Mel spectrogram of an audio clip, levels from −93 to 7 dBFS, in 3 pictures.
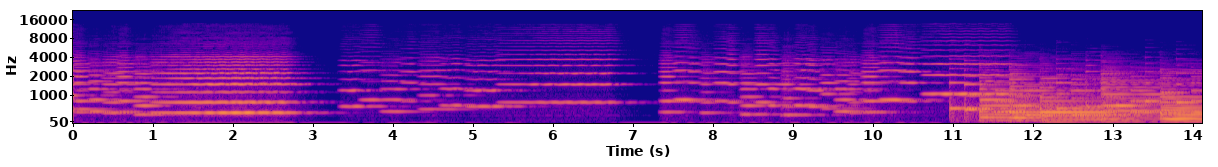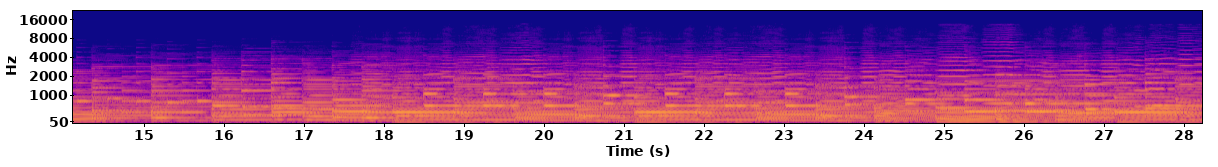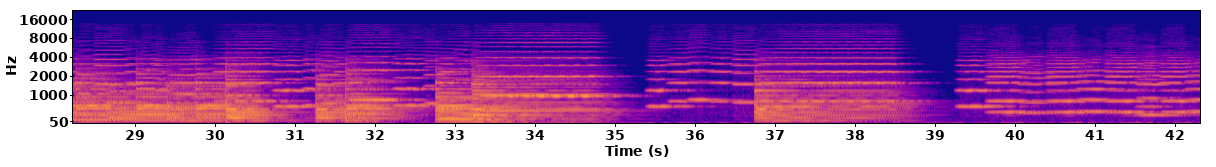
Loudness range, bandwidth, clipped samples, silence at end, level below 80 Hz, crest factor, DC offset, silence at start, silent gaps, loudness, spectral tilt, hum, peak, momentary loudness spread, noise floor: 12 LU; 13.5 kHz; under 0.1%; 0 s; -42 dBFS; 18 dB; under 0.1%; 0 s; none; -22 LUFS; -6 dB/octave; none; -4 dBFS; 14 LU; -53 dBFS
